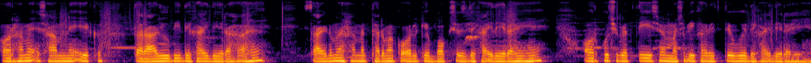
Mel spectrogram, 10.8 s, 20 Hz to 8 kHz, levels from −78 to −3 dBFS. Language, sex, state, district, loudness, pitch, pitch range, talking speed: Hindi, male, Jharkhand, Sahebganj, -18 LUFS, 125 Hz, 120-130 Hz, 170 wpm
